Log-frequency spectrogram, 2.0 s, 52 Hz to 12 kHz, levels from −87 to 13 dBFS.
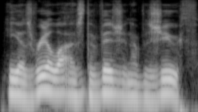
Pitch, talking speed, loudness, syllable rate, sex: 115 Hz, 240 wpm, -14 LUFS, 5.8 syllables/s, male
